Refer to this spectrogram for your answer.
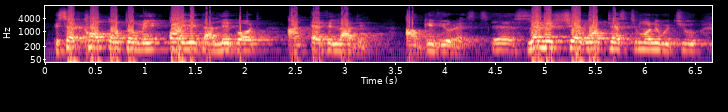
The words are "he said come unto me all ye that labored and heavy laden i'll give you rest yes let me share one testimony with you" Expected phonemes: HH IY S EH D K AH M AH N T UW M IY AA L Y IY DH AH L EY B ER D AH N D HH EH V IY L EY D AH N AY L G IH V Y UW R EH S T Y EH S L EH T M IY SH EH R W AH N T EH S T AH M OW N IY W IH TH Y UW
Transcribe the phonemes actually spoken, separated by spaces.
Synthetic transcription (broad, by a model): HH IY S EH D K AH M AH N T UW M IY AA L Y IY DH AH L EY B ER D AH N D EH V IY L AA D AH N AY L G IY V Y UW R EH S T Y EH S L EH T M IY SH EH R W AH N T EH S T AH M OW N IY W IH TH Y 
